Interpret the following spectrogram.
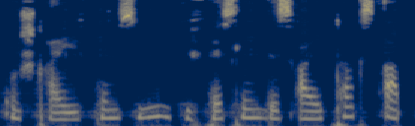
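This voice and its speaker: A woman narrating a guided relaxation journey, giving calm, soothing instructions. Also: medium pitch, slow, husky, no echo, low-quality recording.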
